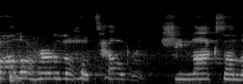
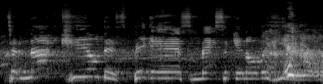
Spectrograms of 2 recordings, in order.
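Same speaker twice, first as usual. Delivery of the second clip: higher, pleading plea to God; mock prayer to the Lord; 6 semitones higher, slower than usual. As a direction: beg the Lord for strength. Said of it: "we really do just be starting to pray".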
